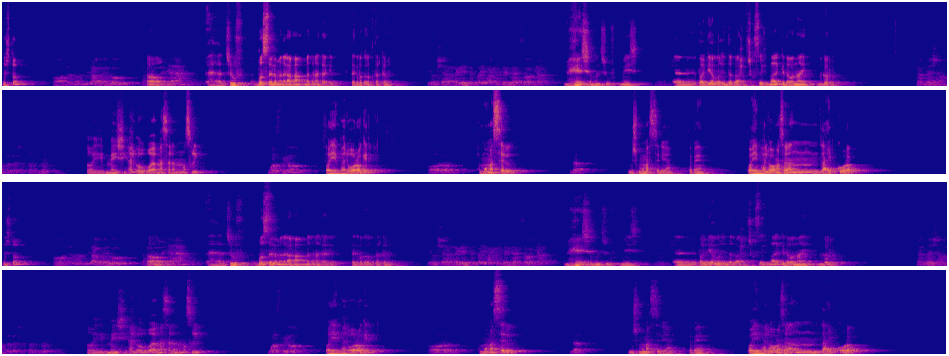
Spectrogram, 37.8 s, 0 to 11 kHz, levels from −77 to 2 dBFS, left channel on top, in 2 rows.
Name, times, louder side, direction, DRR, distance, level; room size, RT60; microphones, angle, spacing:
voice 1, 0.0-0.4 2.9-3.2 4.1-6.7 7.0-7.8 11.2-12.7 13.4-16.7 20.6-22.8 25.4-26.3 28.4-29.1 31.4-32.3 32.6-33.0 33.8-35.9, left 3 dB, 85° left, 9 dB, 0.5 m, -30 dB
voice 2, 1.0-2.5 2.8-3.8 8.5-10.9 13.0-13.5 18.3-19.9 24.2-24.9 27.4-28.0 30.3-30.6, equal, 30° left, -6 dB, 1.0 m, -46 dB
6.4 x 4.8 x 3.5 m, 1.1 s
head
